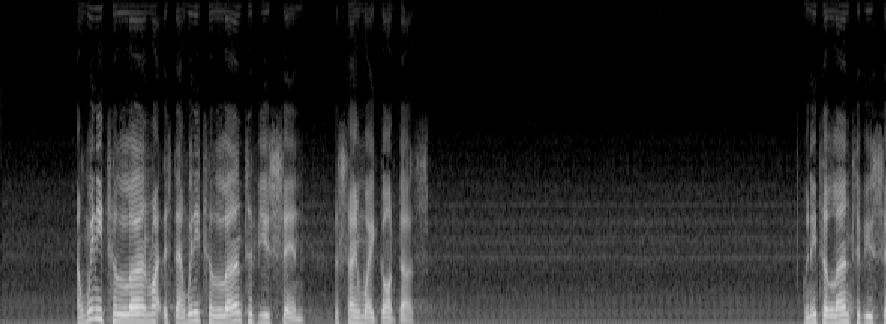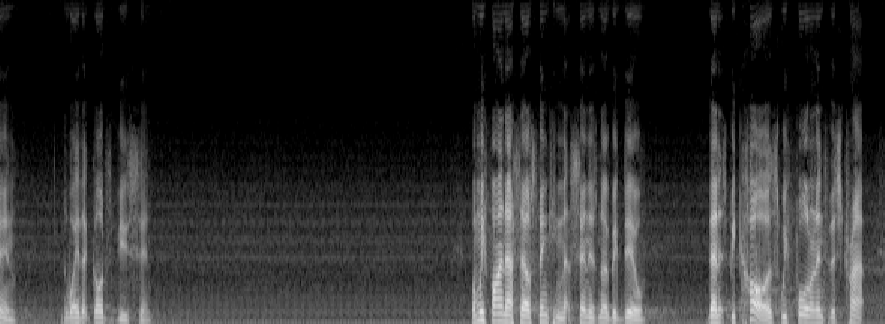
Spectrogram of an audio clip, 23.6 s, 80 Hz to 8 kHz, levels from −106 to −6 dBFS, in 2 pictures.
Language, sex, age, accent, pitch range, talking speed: English, male, 40-59, British, 135-160 Hz, 130 wpm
